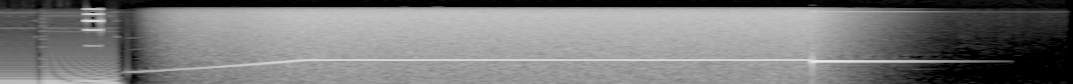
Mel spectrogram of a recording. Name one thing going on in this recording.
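A machine hisses steadily with a rising whine.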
